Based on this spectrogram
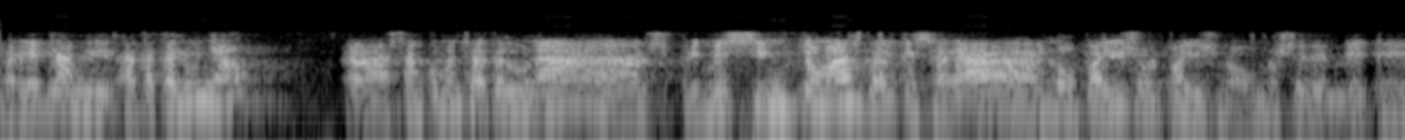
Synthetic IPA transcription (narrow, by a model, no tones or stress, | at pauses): pəɾkeplamiəkat̪aluɲa | saŋkumənsat̪aðunaːlˠspɾimesːint̪omazðəlˠkesəɾaəlnɔwpaizoəlpaiznɔ̰wnoseðend̪eke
